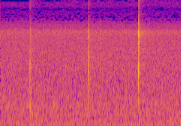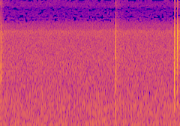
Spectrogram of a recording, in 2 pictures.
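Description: Six sharp knocks of a machete blade striking green wood, irregularly spaced, the last and loudest a quick double strike near the end, over a steady hiss.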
